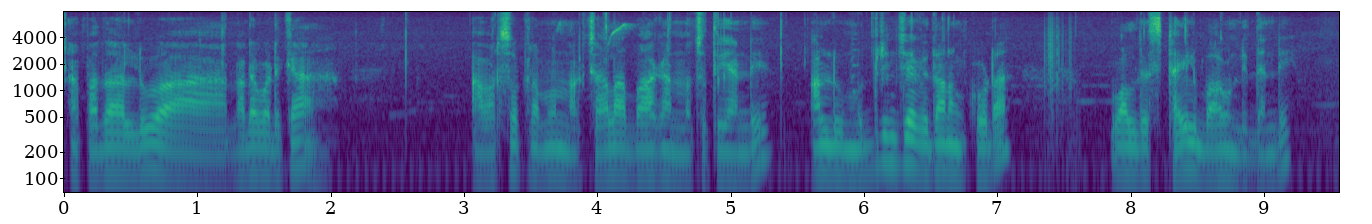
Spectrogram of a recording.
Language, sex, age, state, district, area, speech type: Telugu, male, 45-60, Andhra Pradesh, Bapatla, rural, spontaneous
